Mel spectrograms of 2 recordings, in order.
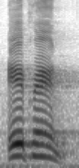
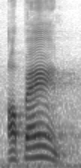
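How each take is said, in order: First: The article is a full, stressed 'ay' sound. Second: The article is a short, weak 'uh' sound. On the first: "जोर देकर बोलेंगे" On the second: "वीक sound में"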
